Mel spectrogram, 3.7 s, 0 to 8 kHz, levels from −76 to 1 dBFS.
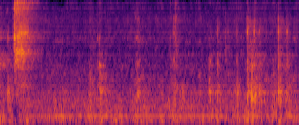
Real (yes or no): no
